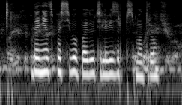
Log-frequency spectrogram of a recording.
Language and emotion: Russian, neutral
